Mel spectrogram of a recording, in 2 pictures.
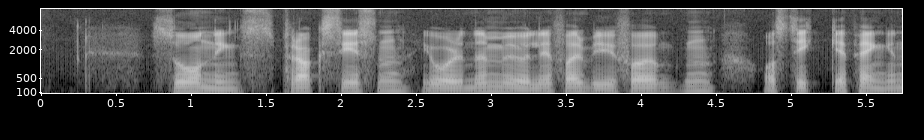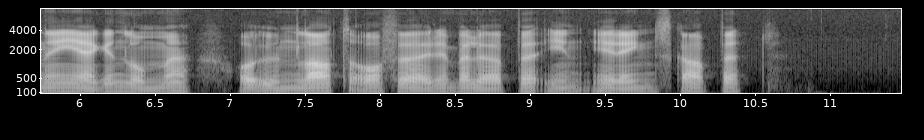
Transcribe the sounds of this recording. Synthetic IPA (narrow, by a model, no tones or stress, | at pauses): suːnɪŋspʰɾɑksɪsn̩juːɹəd̪eːmʉːlɪfɔɾbyːfɔɡd̪n̩ʔo̰ːst̪ɪkəpʰɛŋːənəiːeːɡənlʊməoːʔʉnlɑːt̪ʰə̰ʔoːføːɾəbəløːpəʔɪnḭːɾæɪnskɑːpət̪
